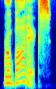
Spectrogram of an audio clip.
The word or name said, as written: robotics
